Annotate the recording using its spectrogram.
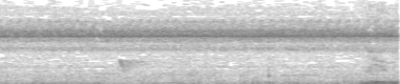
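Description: Steady, high-pitched drone of an insect chorus in tropical forest. A short low call is heard near the end.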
